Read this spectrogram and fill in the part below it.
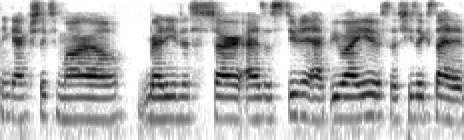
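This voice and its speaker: A woman's normal speaking voice with an American accent, medium in pitch, at a moderate pace. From Southern California and Arizona. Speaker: professional soccer player. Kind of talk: radio interview. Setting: phone call.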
